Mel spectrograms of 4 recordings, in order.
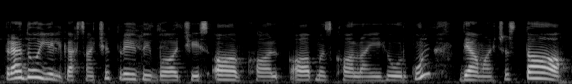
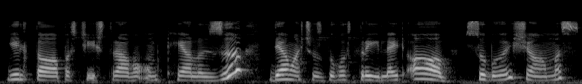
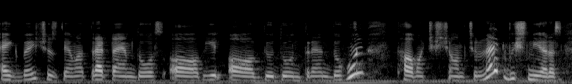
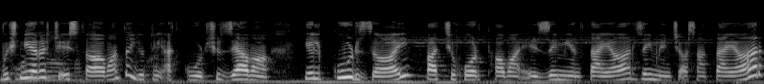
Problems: constant background noise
